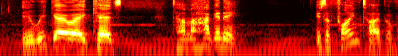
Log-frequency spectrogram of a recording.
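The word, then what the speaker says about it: tamahagane: Tamahagany is a fine type of which product made according to Japanese tradition?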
